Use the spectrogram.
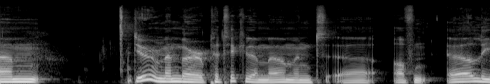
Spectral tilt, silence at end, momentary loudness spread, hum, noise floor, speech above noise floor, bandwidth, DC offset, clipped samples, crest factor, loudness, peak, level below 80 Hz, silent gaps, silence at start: -7.5 dB/octave; 0 s; 11 LU; none; -61 dBFS; 45 dB; 16 kHz; under 0.1%; under 0.1%; 12 dB; -18 LUFS; -4 dBFS; -46 dBFS; none; 0 s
